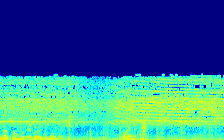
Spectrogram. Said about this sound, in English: That is not the whine of some piece of machinery, though. Those are the cicadas. Yep, those are cicadas.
